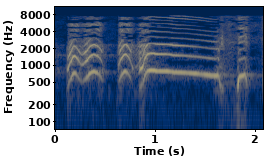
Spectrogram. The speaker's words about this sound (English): Rooster.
